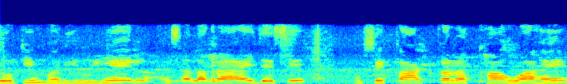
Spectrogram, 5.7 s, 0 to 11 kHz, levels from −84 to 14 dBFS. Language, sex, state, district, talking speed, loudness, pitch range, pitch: Hindi, female, Maharashtra, Mumbai Suburban, 170 wpm, -14 LUFS, 235-255 Hz, 245 Hz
